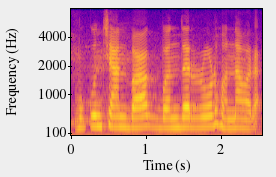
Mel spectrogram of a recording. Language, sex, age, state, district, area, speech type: Kannada, female, 45-60, Karnataka, Shimoga, rural, spontaneous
